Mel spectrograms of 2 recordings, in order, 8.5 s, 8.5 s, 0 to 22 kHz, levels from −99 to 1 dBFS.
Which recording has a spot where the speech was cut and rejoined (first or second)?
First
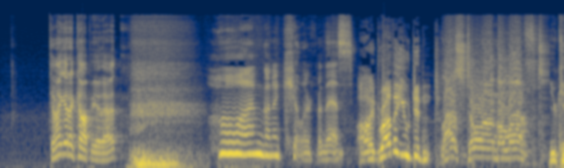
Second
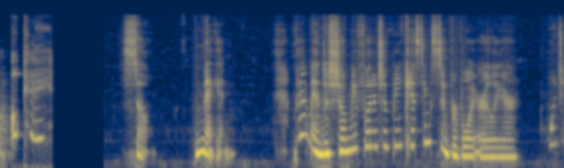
second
